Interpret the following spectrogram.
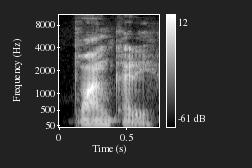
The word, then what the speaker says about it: Poincaré: Bueno, que me parece que el francés original es Henri Poincaré. Poincaré, así es como se pronuncia, pero nosotros lo vamos a pronunciar tal y como se escribe.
